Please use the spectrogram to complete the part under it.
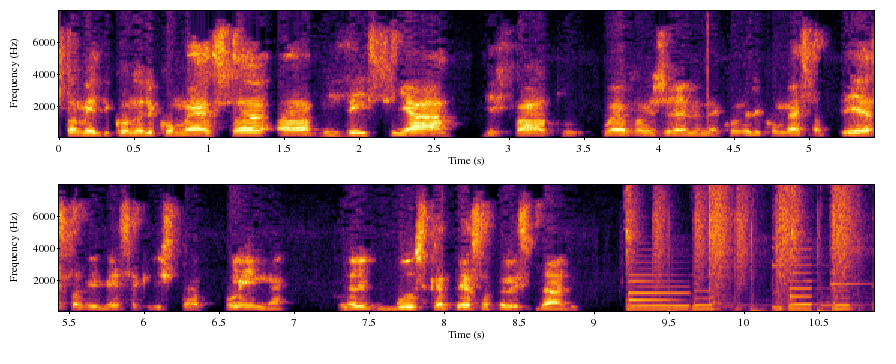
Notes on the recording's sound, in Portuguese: Live realizada através do Instagram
